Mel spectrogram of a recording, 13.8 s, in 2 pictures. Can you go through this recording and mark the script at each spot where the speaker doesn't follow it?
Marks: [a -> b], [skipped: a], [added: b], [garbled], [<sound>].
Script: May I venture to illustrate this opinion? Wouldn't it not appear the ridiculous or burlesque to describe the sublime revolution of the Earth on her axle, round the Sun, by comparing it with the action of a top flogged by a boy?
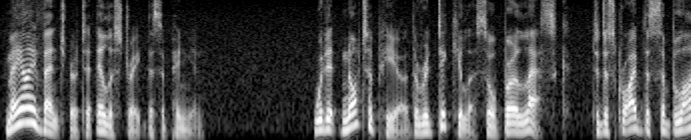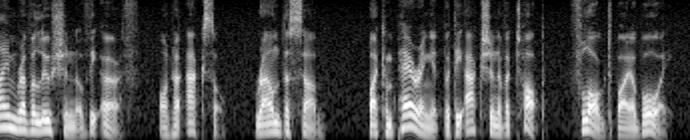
May I venture [dropout] to illustrate this opinion? [Wouldn't -> Would] it not appear the ridiculous or burlesque to describe the sublime revolution of the Earth on her axle, round the Sun, by comparing it with the action of a top flogged by a boy?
